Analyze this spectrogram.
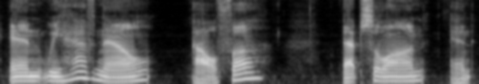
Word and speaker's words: epsilon: Epsilon, A. Zeta, Z. Z. Pardon me, Zeta is Z. Eta is A. Pardon me. Let's go back here and make sure we can say this correctly. Epsilon is A.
